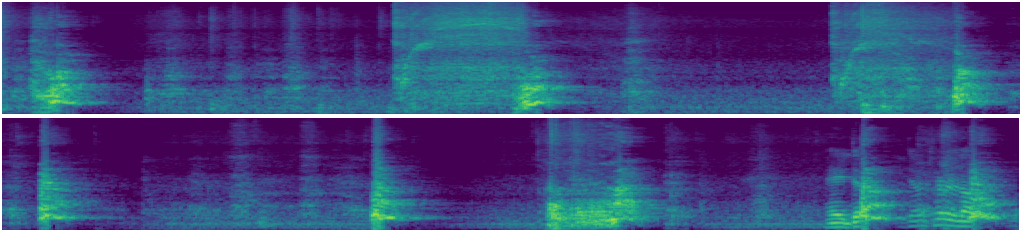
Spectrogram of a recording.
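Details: In a kitchen, a female Labrador Retriever acts tough but is actually scared of an object, giving short, gruff barks in scattered bursts while people talk between them.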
